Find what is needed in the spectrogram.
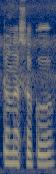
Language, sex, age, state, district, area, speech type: Odia, male, 18-30, Odisha, Ganjam, urban, spontaneous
